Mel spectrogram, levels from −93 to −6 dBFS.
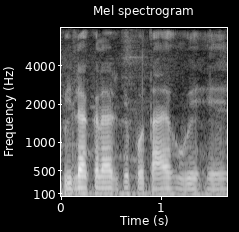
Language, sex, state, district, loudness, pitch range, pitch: Chhattisgarhi, male, Chhattisgarh, Korba, -22 LUFS, 90-100 Hz, 95 Hz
